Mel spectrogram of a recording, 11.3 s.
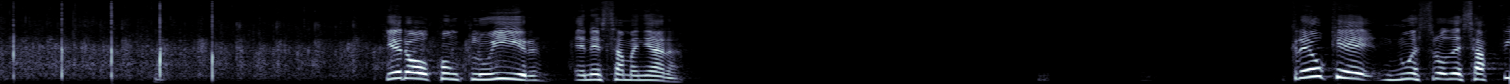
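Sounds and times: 
audience applause: 0:00.0 - 0:04.0
speech: 0:02.9 - 0:05.2, 0:09.7 - 0:11.3.

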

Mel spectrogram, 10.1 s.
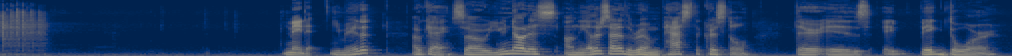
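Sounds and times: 
dice clattering across a hard tabletop: 0:00.0 - 0:00.6
low quiet hum: 0:00.0 - 0:10.1
speech: 0:02.8 - 0:10.0.

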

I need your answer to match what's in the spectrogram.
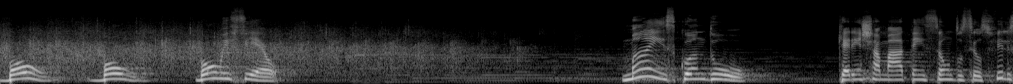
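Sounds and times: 
audience applause: 0:00.0 - 0:05.8
speech: 0:00.1 - 0:02.9, 0:06.2 - 0:07.6, 0:08.4 - 0:10.1.

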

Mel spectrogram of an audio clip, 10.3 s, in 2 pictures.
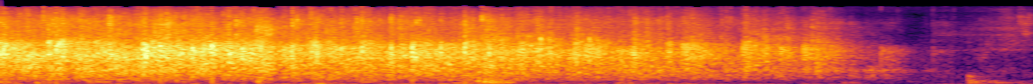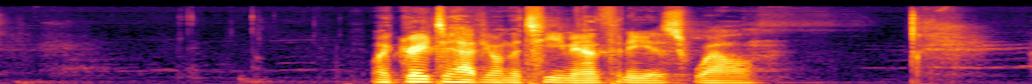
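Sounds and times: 
church congregation applauding to welcome a new staff member: 0:00.0 - 0:04.7
speech: 0:07.0 - 0:09.0.

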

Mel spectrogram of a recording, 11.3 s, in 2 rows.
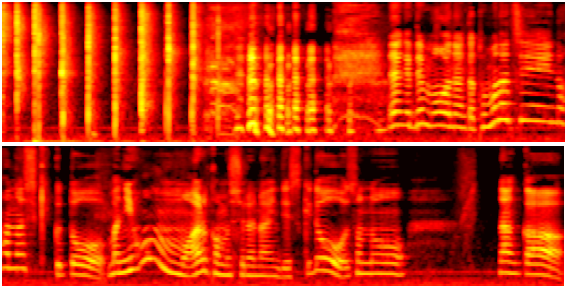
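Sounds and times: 
hands clapping: 0:00.0 - 0:02.4
laughter: 0:02.0 - 0:03.9
speech: 0:02.3 - 0:09.9, 0:10.6 - 0:11.2.

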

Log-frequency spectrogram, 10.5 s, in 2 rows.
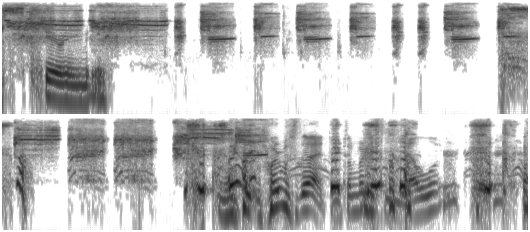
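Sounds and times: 
speech: 0:00.0 - 0:01.2, 0:07.5 - 0:10.5
toy Minecraft sword electronic sound effects: 0:00.0 - 0:05.6
laughter: 0:07.1 - 0:10.5.

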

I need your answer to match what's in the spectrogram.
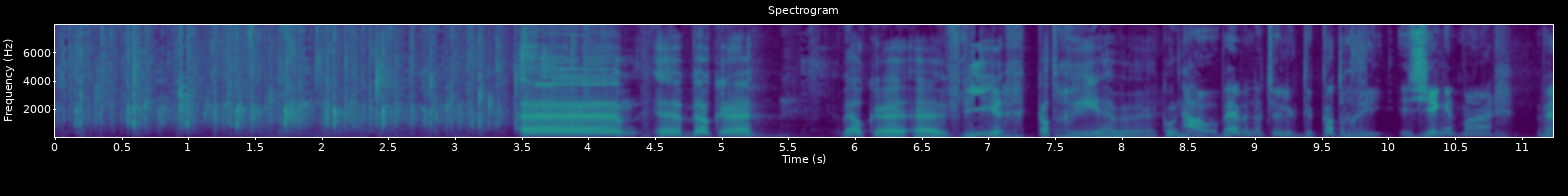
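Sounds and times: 
applause: 0:00.0 - 0:04.3
speech: 0:03.5 - 0:11.2.

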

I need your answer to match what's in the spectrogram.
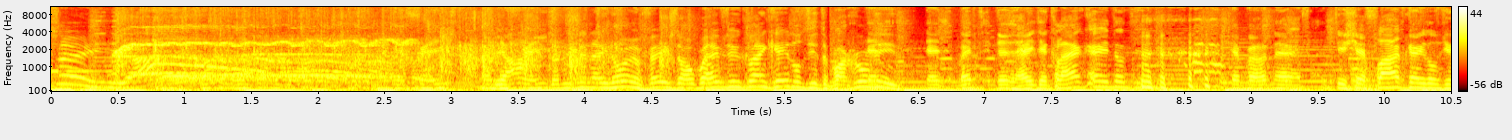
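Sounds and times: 
applause: 0:00.4 - 0:05.0
speech: 0:03.4 - 0:10.4
laughter: 0:08.1 - 0:09.2.

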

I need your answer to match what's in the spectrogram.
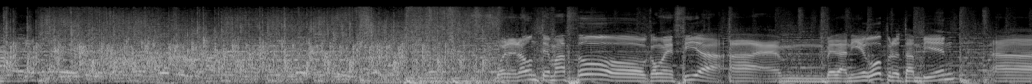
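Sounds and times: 
audience applause: 0:00.0 - 0:05.7
speech: 0:05.3 - 0:10.3.

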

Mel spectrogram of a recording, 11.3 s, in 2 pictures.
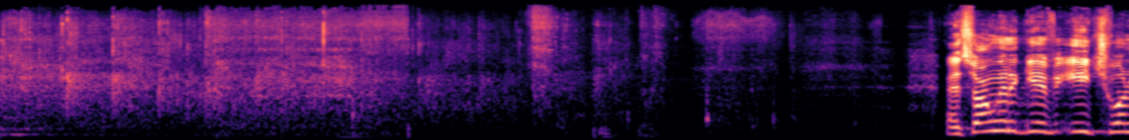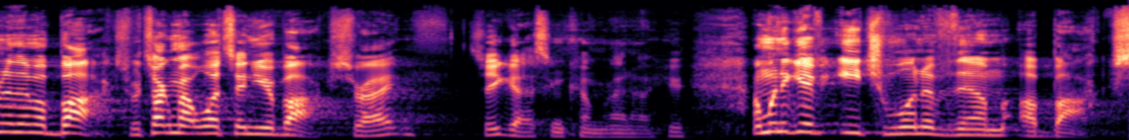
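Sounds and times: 
audience applauding: 0:00.0 - 0:03.4
speech: 0:04.7 - 0:11.2.

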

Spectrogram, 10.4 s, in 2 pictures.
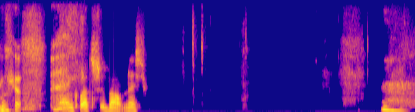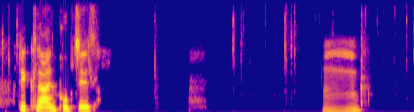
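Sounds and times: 
speech: 0:00.0 - 0:01.9, 0:04.8 - 0:06.5, 0:09.2 - 0:09.8
typing a message on a device: 0:02.2 - 0:03.2, 0:08.0 - 0:10.3.

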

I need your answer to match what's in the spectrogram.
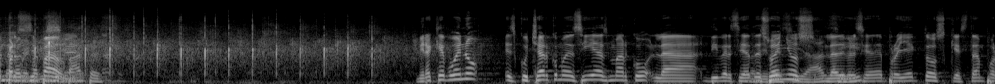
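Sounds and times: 
audience applause: 0:00.0 - 0:04.6
speech: 0:00.1 - 0:01.2, 0:04.2 - 0:09.9.

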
